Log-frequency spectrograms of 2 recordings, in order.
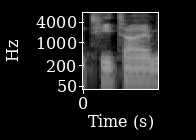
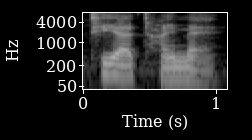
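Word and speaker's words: Teatime: character in there called he calls himself tia taimei but it's spelled tea time so people keep calling him tea time he's like no it's tia taimei and it's the funniest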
